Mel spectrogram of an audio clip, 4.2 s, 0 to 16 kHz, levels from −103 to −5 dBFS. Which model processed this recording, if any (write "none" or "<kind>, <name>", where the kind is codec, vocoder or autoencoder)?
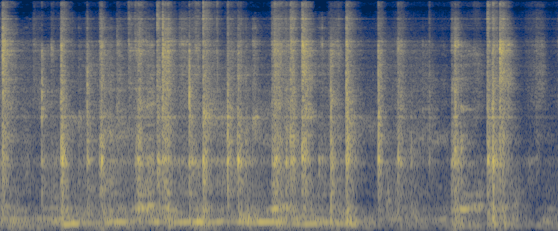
codec, DAC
